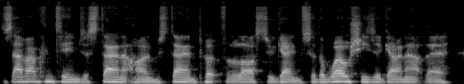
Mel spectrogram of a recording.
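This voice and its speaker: Man, lowish voice, casual rugby chat, rambling, lots of fillers. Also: fairly quick. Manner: relaxed, rambling, trails off with fillers. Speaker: podcast co-host.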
